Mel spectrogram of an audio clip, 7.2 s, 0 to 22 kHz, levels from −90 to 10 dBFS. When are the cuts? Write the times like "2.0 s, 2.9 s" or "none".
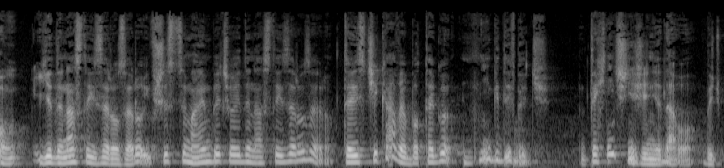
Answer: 3.4 s, 5.1 s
